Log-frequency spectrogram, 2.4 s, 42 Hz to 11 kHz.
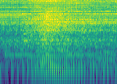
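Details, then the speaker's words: Honda XRM 125 carburetor motorcycle: odd extra rattling note over a quick, even single-cylinder pulse as revs rise when started; source not yet found, to be disassembled to check. "Pero share ko po sa inyo yung problema ng motor na ito. Oh. May kakaibang tunog pag pinapandar."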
